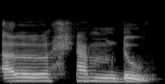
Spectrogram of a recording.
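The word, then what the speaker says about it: الحمد: Coba katakan al ham du al ham du insyaallah ya. Kenapa mesti pelan-pelan? Supaya tidak memantul mantul-mantul ya. Alhamdu. Nah, tidak begitu ya. Tapi alhamdu.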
